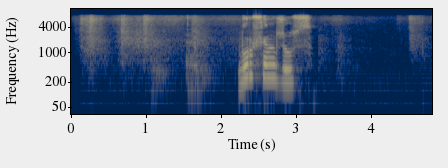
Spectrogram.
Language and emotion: Russian, neutral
